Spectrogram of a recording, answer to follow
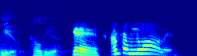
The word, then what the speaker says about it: New Orleans: The correct pronunciation is New Orleans. But don't they say New Orleans? You sure you're from there? New Orleans.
